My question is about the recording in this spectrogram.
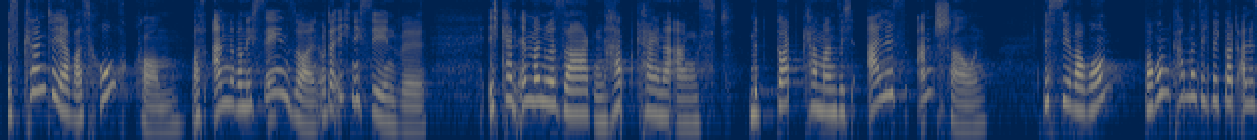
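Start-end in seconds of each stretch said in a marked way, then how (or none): none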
